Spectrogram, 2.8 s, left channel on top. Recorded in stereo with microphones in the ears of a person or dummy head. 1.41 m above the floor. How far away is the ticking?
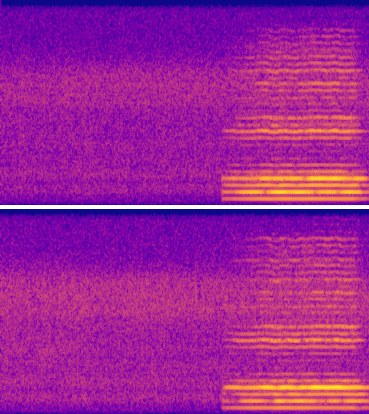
No ticking in this recording.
